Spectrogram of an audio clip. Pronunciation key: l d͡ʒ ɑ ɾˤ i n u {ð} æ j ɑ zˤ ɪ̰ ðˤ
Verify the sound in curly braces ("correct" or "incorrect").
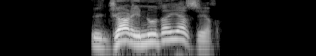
correct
